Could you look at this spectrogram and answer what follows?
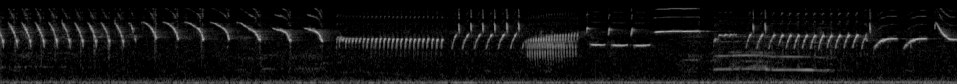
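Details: Canary song built from fast rolls of downslurred notes, then a buzzy block, short flat whistles and a piercing high note, ending in quick repeated notes and falling slurs.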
